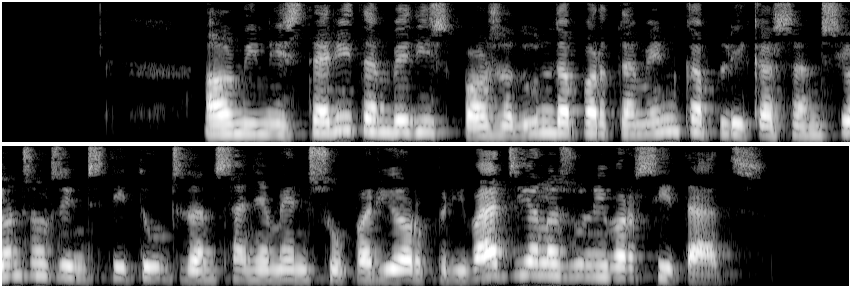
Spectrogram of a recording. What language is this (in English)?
Catalan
